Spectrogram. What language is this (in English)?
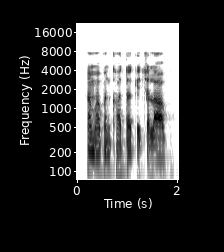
Maithili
